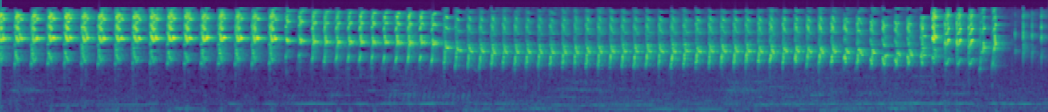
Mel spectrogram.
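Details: Caged fighter lovebird of mentil character, a competition bird kept uncovered, pours out a long unbroken stream of shrill, rapid chattering chirps, roughly ten pulses a second, pitch sliding gently down midway, with a faint low hum behind.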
